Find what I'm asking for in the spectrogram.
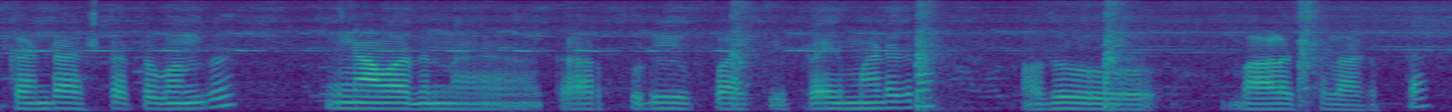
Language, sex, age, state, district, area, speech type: Kannada, female, 30-45, Karnataka, Koppal, urban, spontaneous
